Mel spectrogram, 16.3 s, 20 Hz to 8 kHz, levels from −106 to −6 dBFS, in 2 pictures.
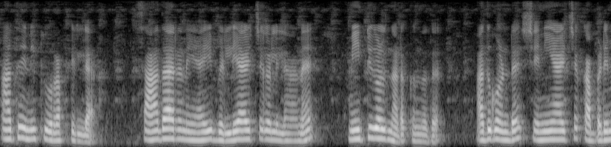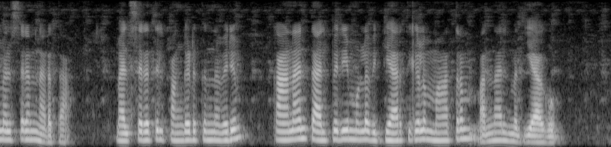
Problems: none marked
